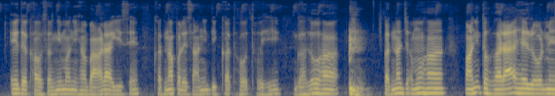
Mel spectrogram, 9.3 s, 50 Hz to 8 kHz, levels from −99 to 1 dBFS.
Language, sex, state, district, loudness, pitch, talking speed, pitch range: Chhattisgarhi, male, Chhattisgarh, Raigarh, -26 LUFS, 130 Hz, 160 wpm, 120-140 Hz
